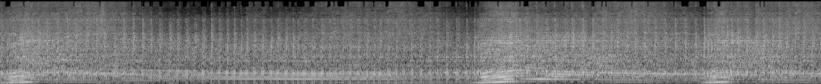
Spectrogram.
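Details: Homemade bike, Yamaha 125cc two-stroke (DT or RD YPVS) in old Tunturi frame, cold on choke: rough raspy running, quick throttle blips, gritty grind underneath; grinding when clutch lever pulled, cause unconfirmed.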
